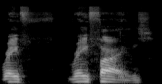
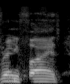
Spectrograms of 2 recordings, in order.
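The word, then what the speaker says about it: Ralph Fiennes: It's got the kid and it's got Ray Fiennes.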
